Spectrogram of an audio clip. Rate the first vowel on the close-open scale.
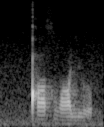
close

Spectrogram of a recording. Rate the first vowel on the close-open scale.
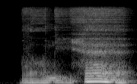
mid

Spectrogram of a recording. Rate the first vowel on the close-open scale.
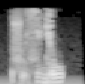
mid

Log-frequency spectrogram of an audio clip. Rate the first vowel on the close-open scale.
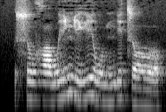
close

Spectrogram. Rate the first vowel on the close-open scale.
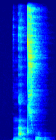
open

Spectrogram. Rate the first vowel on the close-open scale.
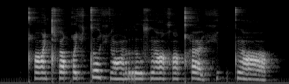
open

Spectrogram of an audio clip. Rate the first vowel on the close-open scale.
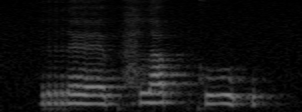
mid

